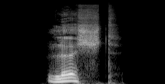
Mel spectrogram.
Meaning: inflection of löschen: 1. third-person singular present 2. second-person plural present 3. plural imperative
- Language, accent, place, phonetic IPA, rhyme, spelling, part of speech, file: German, Germany, Berlin, [lœʃt], -œʃt, löscht, verb, De-löscht.ogg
